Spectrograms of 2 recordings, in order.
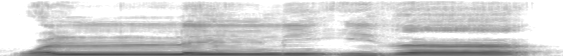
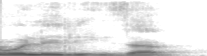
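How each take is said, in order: First: The final a vowel is lengthened. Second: The final a vowel is short. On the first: The speaker calls it right. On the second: The speaker calls it wrong.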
